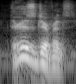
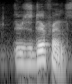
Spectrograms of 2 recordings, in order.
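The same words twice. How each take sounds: First: "is" leaned on, higher and louder in a huffy mock protest; mock indignant correction. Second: Said in the usual way. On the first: Imitating a New Yorker correcting him, mock huffy. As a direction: play the offended New Yorker insisting "is". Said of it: "New York people be like". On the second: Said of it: "Yeah, I know".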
